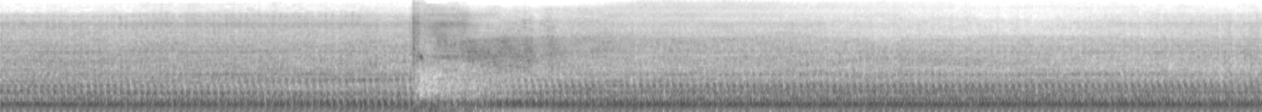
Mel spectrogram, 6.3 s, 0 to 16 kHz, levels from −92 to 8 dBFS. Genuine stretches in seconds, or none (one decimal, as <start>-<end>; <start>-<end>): 0.0-1.8; 2.5-3.0; 4.5-6.3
